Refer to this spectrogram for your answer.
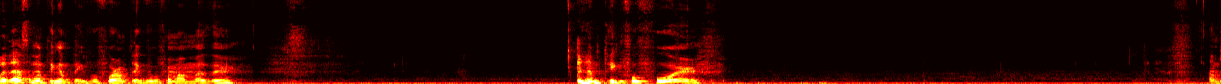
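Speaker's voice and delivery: holding back tears. Addressing someone watching the video, holding back tears. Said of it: "I'm really trying not to cry".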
